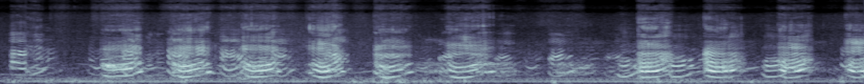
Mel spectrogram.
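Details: Sea lions lounging on the sand at Kiddie Beach, Oxnard, California, calling in loud, drawn-out hoarse barks repeated roughly every second, rising and falling in strength over a low background hum.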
